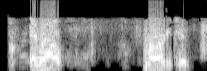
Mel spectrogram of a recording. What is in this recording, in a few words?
Police Patrol 1 (Dispatch)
